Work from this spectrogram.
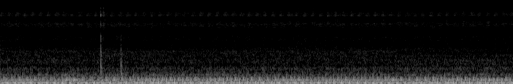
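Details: Chevrolet Malibu with P0300 code: uneven, stumbling low idle thump about three beats a second that never settles; compression passed at 180 psi, data showed cylinders 2 and 3 misfiring, faulty coil pack replaced and running good.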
